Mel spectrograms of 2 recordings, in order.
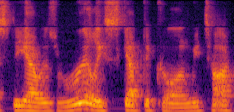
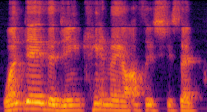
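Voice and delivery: normal talking voice

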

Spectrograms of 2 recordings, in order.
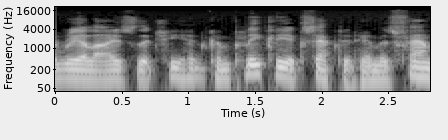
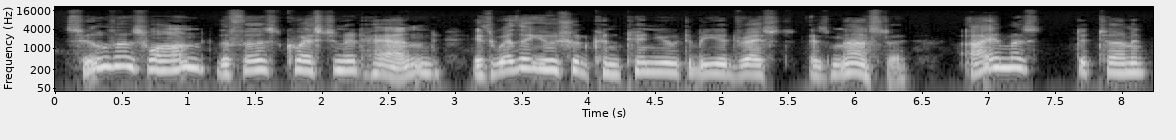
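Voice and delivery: put-on formal old man; 10 semitones higher than usual. A narrator's reading. Old Oron welcomes the Silver Swan, formal. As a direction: greet her like a stiff elder.

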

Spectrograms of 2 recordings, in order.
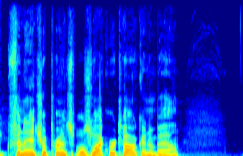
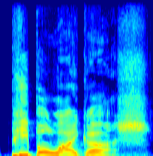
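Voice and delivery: drawn-out, higher quoted refrain; common excuse; 5 semitones higher, much slower than usual. Retold or imitated. Host quotes listeners' usual excuse, slow mock lament. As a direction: stretch it out slowly like a familiar complaint. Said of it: "heard or even said these words".

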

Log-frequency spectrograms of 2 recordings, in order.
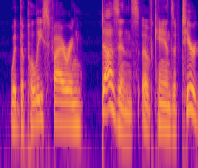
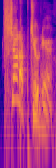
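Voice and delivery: Sean Connery voice; 5 semitones higher than usual. Retold or imitated. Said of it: "Sean Connery?".

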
